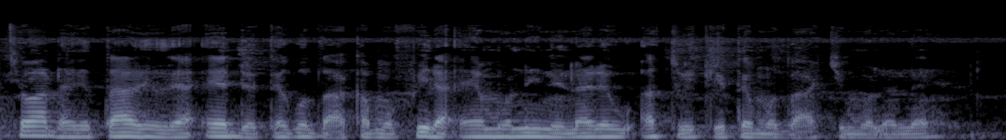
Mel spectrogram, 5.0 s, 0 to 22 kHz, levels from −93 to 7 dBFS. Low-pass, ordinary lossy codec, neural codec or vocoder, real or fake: 10.8 kHz; none; vocoder, 44.1 kHz, 128 mel bands every 512 samples, BigVGAN v2; fake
